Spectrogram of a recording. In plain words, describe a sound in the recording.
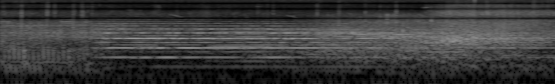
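An accordion plays a steady, held melody close by.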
